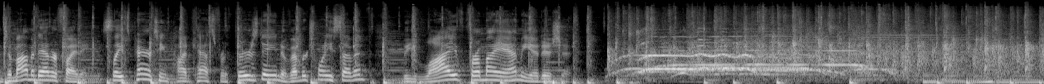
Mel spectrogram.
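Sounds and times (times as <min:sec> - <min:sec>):
speech: 0:00.1 - 0:05.8
live audience applauding: 0:06.0 - 0:10.4
cheering and whooping: 0:06.1 - 0:09.6.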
